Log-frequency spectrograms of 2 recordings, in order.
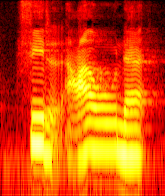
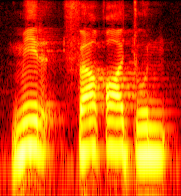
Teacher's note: যর সাকিন তার ডানে এসেছে জের এবং বামে কোন মোটা হরফ নাই এজন্যই রকে পাতলা করে পড়তে হবে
